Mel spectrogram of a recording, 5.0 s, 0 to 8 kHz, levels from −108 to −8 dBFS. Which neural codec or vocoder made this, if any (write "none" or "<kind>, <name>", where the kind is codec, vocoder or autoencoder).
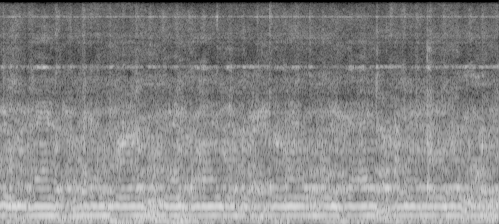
codec, SNAC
